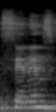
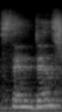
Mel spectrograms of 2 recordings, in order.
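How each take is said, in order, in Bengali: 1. n-এর পরের t ধ্বনিটি বাদ যায়। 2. n-এর পরের t ধ্বনিটি উচ্চারিত হয়।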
